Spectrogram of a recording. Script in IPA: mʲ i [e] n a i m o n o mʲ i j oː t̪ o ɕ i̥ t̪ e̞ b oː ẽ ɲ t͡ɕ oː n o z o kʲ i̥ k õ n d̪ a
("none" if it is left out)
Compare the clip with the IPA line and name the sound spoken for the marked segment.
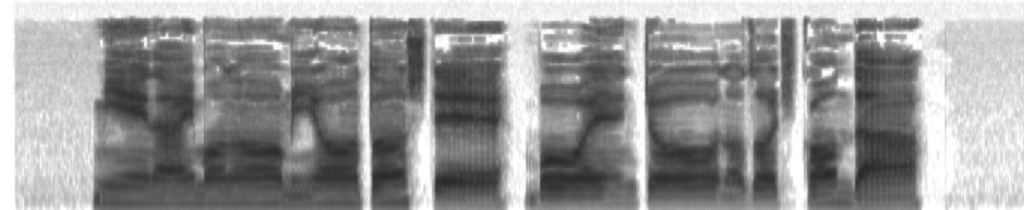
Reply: e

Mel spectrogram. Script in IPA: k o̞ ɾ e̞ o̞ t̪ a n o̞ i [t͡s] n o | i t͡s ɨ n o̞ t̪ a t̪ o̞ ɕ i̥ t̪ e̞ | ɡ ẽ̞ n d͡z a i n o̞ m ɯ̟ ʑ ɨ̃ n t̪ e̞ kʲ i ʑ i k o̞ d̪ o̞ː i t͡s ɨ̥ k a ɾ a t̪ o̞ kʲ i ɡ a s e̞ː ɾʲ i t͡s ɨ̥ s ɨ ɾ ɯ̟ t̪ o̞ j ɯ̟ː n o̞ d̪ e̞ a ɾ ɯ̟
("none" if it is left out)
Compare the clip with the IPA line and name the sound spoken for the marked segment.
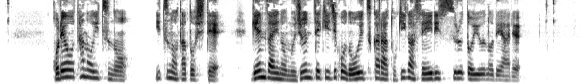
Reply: t͡s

